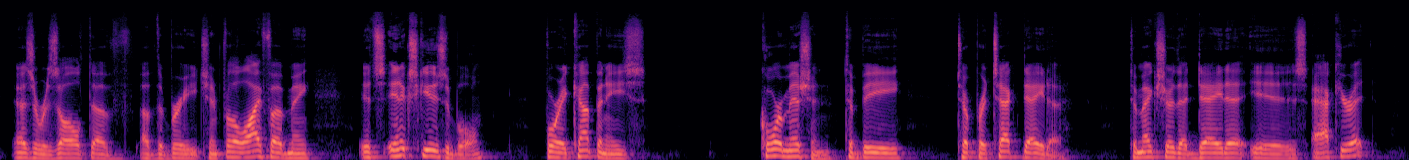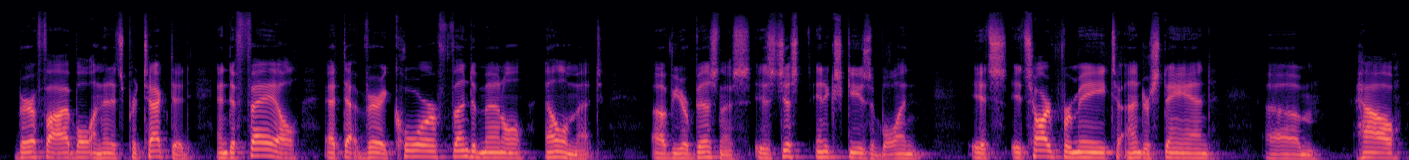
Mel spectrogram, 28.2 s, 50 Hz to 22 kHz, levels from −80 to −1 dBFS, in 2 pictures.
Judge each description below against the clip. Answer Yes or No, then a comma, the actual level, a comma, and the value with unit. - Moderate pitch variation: Yes, average, 3.0 semitones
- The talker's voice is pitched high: No, low, 120 Hz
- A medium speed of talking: No, slow, 130 wpm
